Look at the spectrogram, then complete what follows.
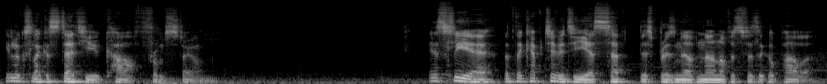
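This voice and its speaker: A man's voice: lowish voice, normal speed. A man streaming a game, reading its text aloud as narration and adding casual comments of his own. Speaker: streamer, let's player.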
